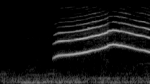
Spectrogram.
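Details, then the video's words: Lure recording of an ashy drongo: one loud, bright whistled note climbing steadily, then easing slightly downward, with strong overtones. "Pancingan Ampuh Srigunting Abu Bakalan Respon"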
